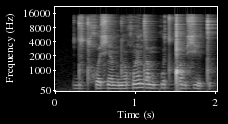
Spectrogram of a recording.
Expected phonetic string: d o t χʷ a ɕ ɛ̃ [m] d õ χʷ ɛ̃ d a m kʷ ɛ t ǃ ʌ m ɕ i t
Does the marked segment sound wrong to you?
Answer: no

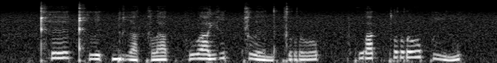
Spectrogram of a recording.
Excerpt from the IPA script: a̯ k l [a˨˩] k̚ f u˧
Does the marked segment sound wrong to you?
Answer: no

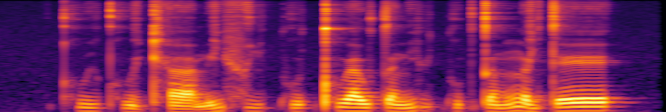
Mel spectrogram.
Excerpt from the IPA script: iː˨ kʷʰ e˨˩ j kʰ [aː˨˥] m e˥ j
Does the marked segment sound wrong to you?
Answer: yes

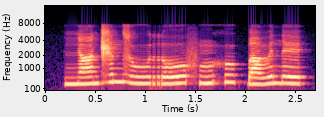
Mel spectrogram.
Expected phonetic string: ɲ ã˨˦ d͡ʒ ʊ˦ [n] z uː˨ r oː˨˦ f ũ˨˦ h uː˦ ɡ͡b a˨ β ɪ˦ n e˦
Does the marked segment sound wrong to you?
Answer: no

